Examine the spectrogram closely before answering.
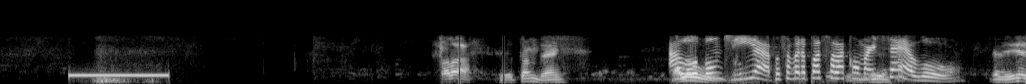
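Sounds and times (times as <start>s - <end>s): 
telephone ringback tone of an outgoing call: 0.7s - 1.7s
speech: 4.4s - 5.8s, 6.7s - 10.2s.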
